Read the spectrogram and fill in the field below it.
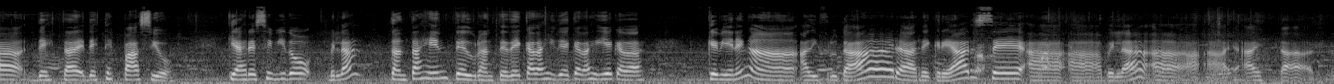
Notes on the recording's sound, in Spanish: llegó a la Plaza de Armas, donde conversó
